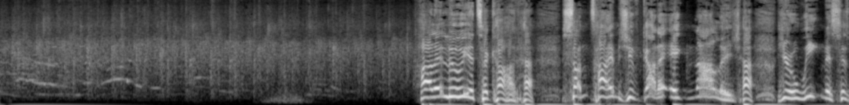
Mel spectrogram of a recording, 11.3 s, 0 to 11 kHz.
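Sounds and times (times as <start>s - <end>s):
audience clapping hands in a large, lively room: 0.0s - 10.1s
speech: 5.6s - 11.3s.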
